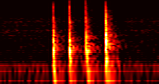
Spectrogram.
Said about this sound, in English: She wouldn't stop. Obviously, whoever this was didn't understand the words not here. She knocked again.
